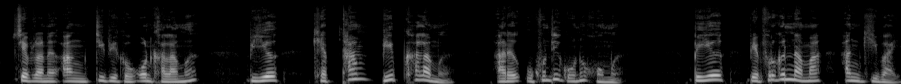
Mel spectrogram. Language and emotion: Bodo, fearful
